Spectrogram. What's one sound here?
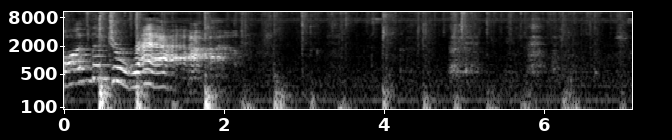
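Children's feet thump on a wooden floor.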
